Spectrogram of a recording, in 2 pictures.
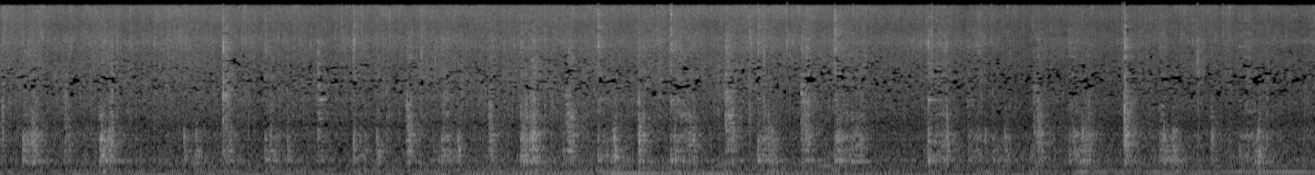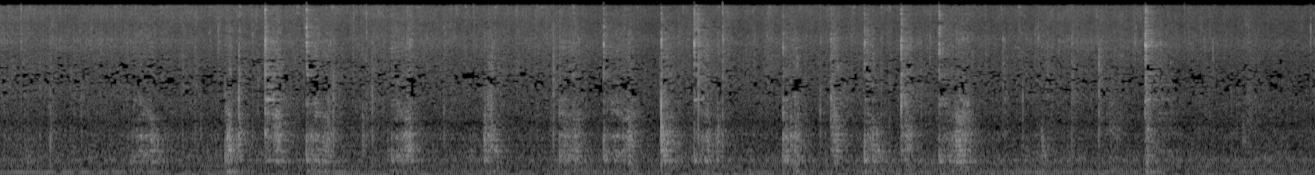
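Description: Sliced onions and green chillies sizzling as they sauté in hot oil in a non-stick kadai, with a spatula scraping and tapping against the pan again and again as they are stirred.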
